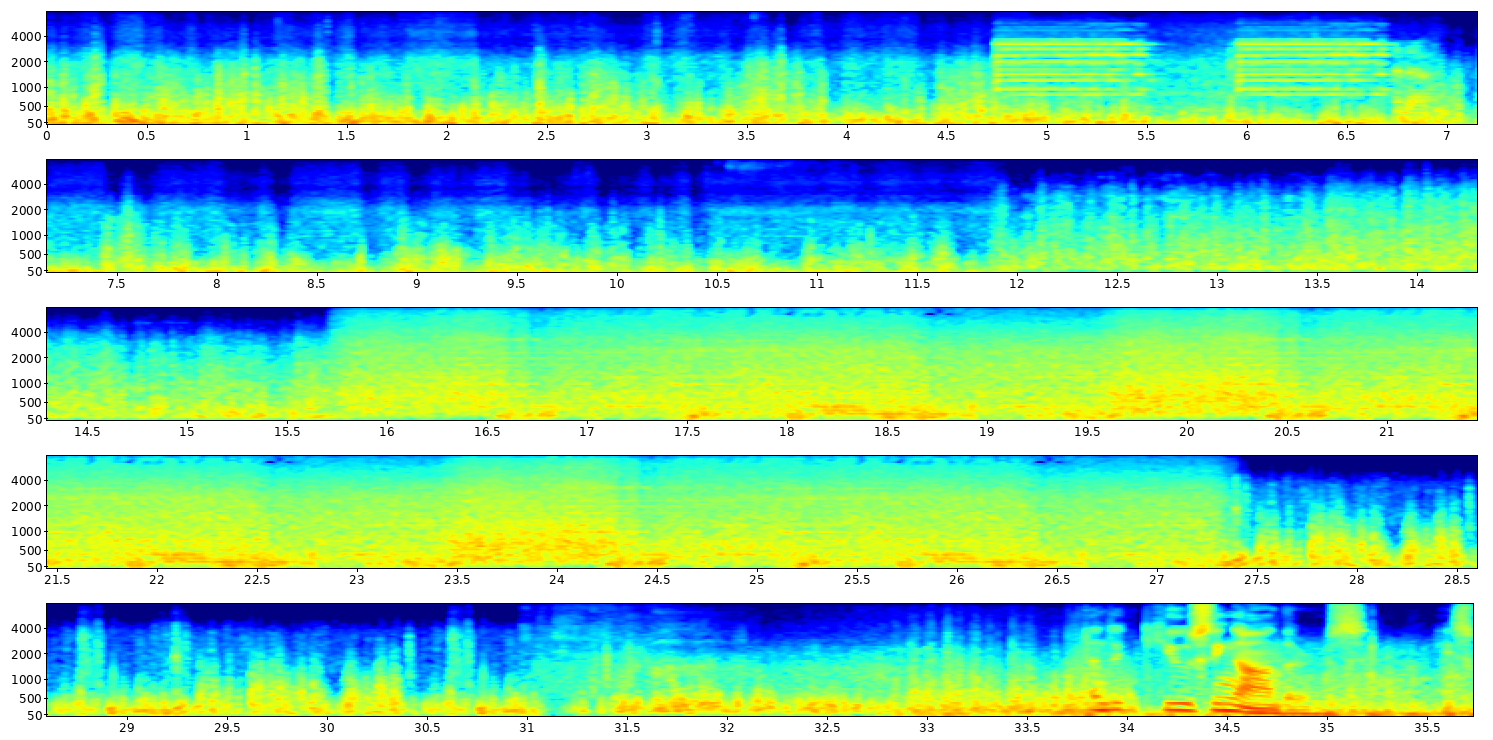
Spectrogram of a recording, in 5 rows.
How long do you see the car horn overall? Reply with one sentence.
You can hear the car horn for 2 seconds altogether.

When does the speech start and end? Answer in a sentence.
The speech can be heard from 33.8 to 35.6 s.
